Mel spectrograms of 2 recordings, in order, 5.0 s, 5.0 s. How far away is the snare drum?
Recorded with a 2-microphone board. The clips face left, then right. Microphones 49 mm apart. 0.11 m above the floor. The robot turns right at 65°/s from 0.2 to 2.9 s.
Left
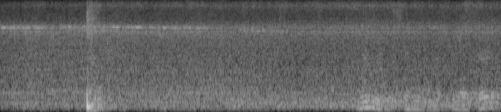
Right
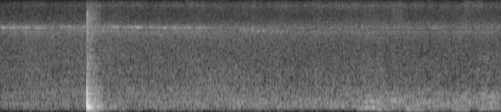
About 0.6 m.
